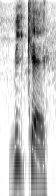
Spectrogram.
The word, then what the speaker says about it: Takashi Miike: I like Takashi Miike. Miike.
